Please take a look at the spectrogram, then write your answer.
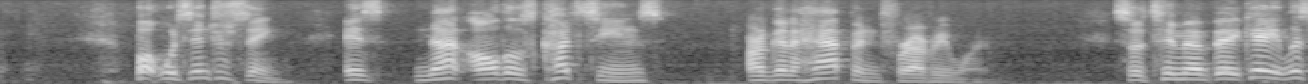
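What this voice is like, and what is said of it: Usual voice. Nothing is said of it.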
